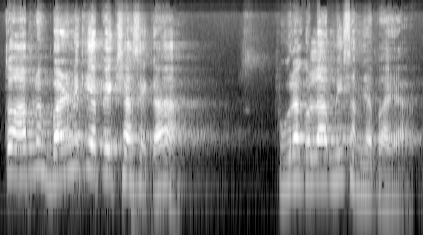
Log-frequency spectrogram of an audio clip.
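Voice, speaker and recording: A man teaching a religious workshop, slowly explaining with everyday examples and often asking whether everyone understood. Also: high-pitched, very animated. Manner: keeps asking listeners if they understood. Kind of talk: classroom-style religious discourse. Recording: reverberant hall sound.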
